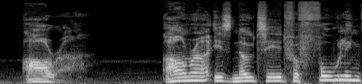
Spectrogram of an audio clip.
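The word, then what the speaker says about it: Arhra: At least that's how I pronounce it. A-R-H-R-A. Ara.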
